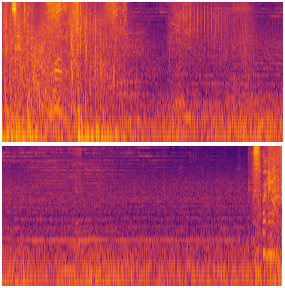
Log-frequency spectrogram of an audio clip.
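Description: Confringo and Bombarda spell blasts from the Hogwarts Legacy video game: several loud, booming bursts near the start, another around the middle, and a final blast at the end, over a constant low rumbling game backdrop.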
